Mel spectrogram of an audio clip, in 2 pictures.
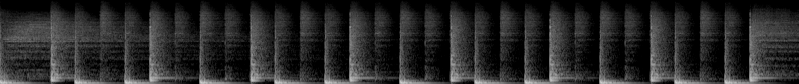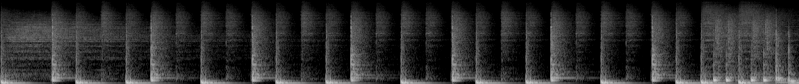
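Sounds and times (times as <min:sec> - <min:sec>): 
drums: 0:00.0 - 0:15.9.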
